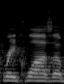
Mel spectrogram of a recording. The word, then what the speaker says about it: Rayquaza: I don't care that it's not the canon pronunciation. I like Rayquaza more than Rayquaza.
